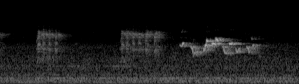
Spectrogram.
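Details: Bulbul song from 21 August 2022: two scratchy, buzzing notes, then a bright, tumbling warble that rises and falls quickly, with steady low hum underneath.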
